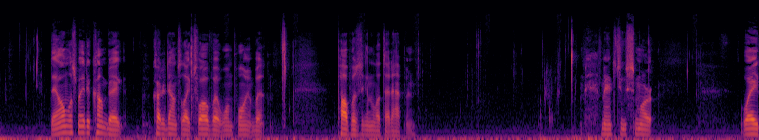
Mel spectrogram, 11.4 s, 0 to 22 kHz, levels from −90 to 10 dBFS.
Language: English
